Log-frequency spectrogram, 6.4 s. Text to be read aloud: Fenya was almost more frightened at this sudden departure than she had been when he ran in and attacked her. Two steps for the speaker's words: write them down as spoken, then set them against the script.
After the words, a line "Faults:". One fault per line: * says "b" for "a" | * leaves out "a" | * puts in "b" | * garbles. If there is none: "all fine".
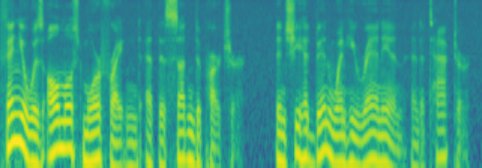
Fenya was almost more frightened at this sudden departure than she had been when he ran in and attacked her.
Faults:
all fine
